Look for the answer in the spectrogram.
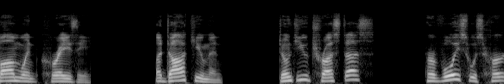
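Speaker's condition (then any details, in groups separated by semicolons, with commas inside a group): No condition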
